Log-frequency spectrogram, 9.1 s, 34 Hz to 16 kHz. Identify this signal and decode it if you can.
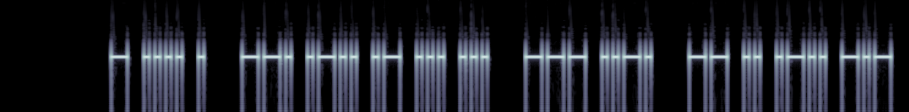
Morse code, heard as a keyed tone, about 22 wpm, 700 Hz. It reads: THE GLASS OF MILK
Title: Additional Easy Phrases 22wpm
